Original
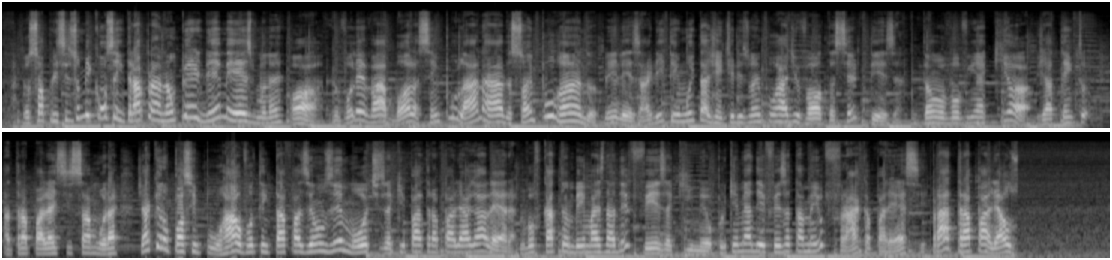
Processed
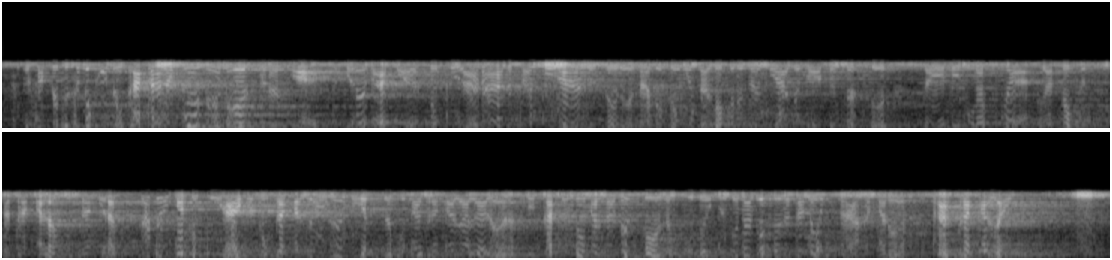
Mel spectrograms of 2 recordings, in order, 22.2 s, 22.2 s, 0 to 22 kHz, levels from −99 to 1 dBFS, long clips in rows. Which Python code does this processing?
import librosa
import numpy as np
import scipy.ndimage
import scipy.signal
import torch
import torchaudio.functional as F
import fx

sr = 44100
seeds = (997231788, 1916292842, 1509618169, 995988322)

y = fx.dmg_wind(x, sr, seeds[0], corner_hz=150.0, level_db=-33.0)
y = fx.level_steps(y, sr, step_db=11)
y = fx.peak_eq(y, sr, hz=540.0, db=-8.0, octaves=0.92)
y = fx.freq_invert(y, sr, carrier_hz=2900)
y = scipy.signal.sosfilt(scipy.signal.butter(2, 80.0, 'highpass', fs=sr, output='sos'), y)
y = fx.rev_schroeder(y, sr, rt60_s=3.2, comb_ms=29, drr_db=8.0)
